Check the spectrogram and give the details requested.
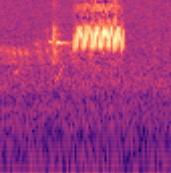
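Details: Lesser redpoll call: a single high, harsh buzzy note about half a second long, preceded by a faint thin tone, against a low background hiss.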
